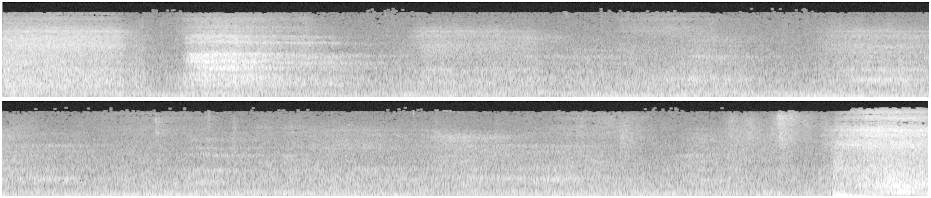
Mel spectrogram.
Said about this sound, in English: Three more deep breaths.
